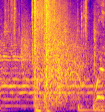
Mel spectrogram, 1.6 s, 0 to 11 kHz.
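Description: Gunfire in the video game Red Dead Redemption 2, a few short sharp shots in quick succession, moderately loud over a quiet background.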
